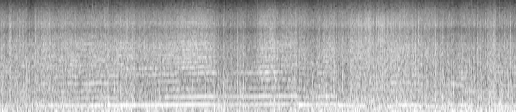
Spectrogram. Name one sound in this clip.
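A race car engine roars loudly at high revs, shifting pitch as the car slides through the turns.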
